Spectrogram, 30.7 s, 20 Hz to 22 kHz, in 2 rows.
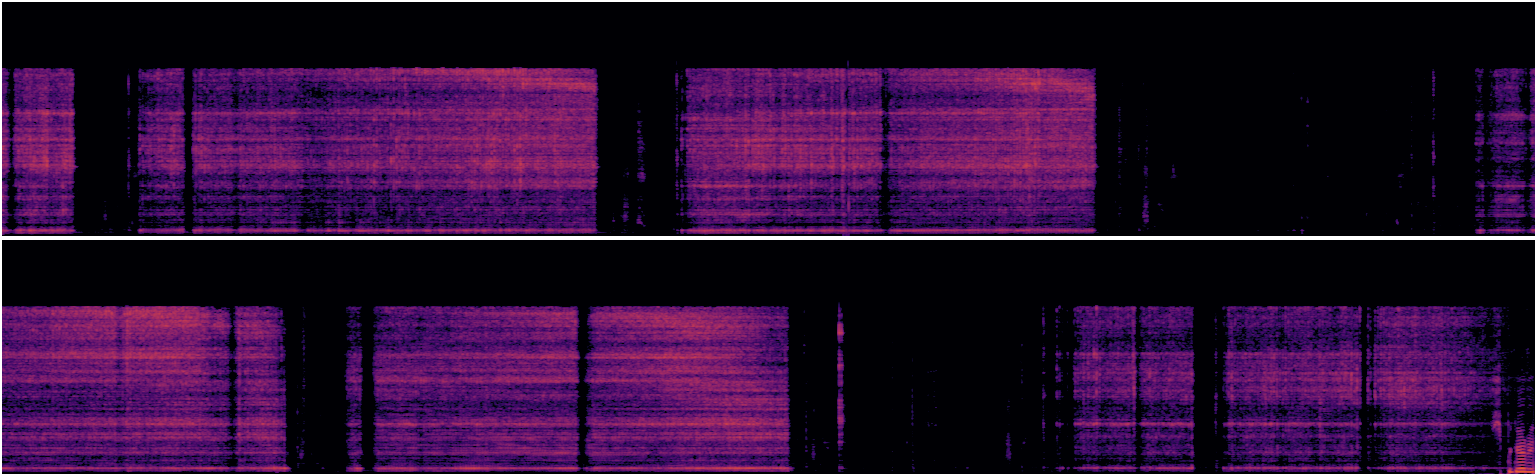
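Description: Half-inch bowl gouge with a 40/40 grind cutting wet, green black walnut on a spinning lathe, a steady scraping hiss of shavings coming off. The cuts come in runs of a few seconds, with short breaks where the tool lifts off and it goes quiet.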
